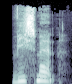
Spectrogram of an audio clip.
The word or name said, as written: vismand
